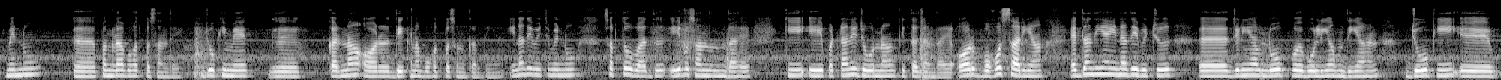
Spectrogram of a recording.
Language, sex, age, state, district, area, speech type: Punjabi, female, 30-45, Punjab, Shaheed Bhagat Singh Nagar, urban, spontaneous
